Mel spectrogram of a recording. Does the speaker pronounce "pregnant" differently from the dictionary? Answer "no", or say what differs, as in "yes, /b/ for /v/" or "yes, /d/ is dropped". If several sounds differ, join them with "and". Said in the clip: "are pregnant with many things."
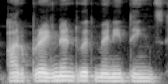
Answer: no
